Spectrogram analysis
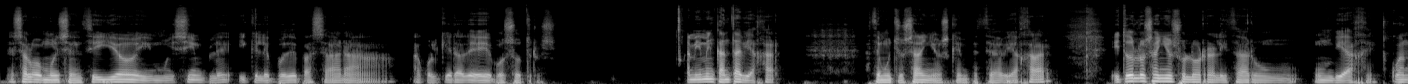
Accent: Asturias, Spain; Soy un asturiano al que le gusta la fotografía.

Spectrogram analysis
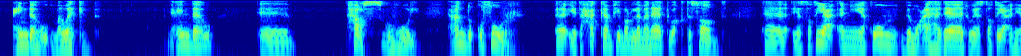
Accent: Egypt; ممكن ده مش عندنا في مصر

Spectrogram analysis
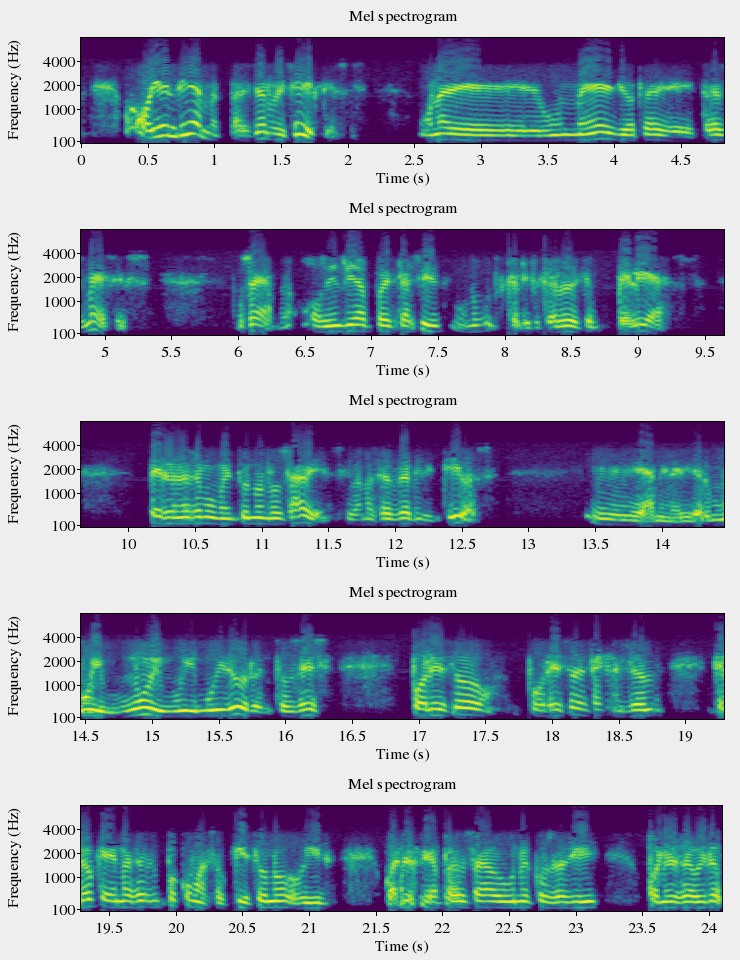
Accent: Bogotá, Colombia; also born or lived in Mesitas del Colegio; donde mis papás vivieron, donde nacimos los primeros 5 hijos. Solo que al nacer yo, a los poquitos meses de nacer, la familia se vino para Bogotá.

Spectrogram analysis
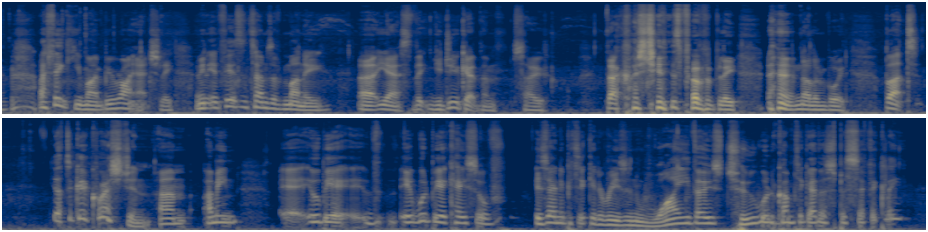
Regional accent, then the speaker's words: Isle of Wight, South East England, United Kingdom; because I'm from the Isle of Wight, Southampton and Portsmouth has merged into one because it was always the mainland.

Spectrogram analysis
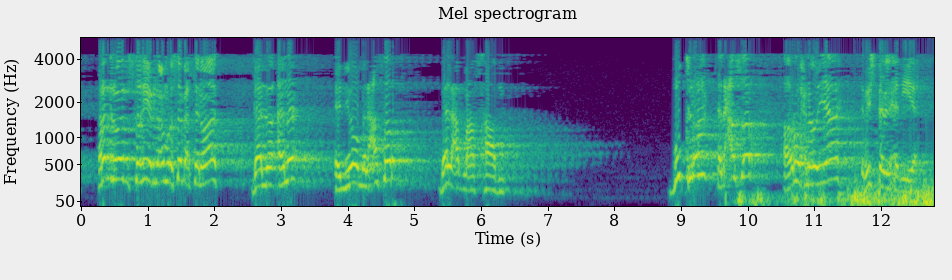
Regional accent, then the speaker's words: Mukalla, Hadhramaut, Yemen; born there; خريج المعهد العالي للتوجيه والإرشاد، من مواليد المكلا، الأصل من حضرة من دوعن،

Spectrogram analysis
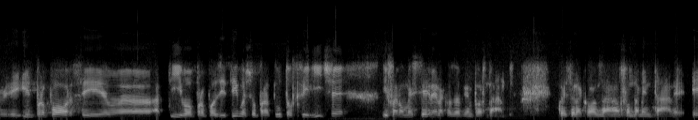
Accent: Trieste, Friuli-Venezia Giulia, Italy; Ma mi viene da dire, sono triestino

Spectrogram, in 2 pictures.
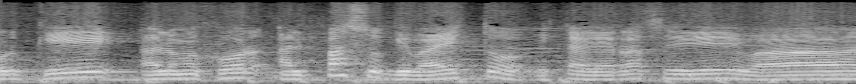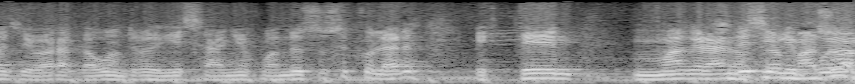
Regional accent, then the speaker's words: Uruguay; me duele decirlo porque yo también soy uruguayo

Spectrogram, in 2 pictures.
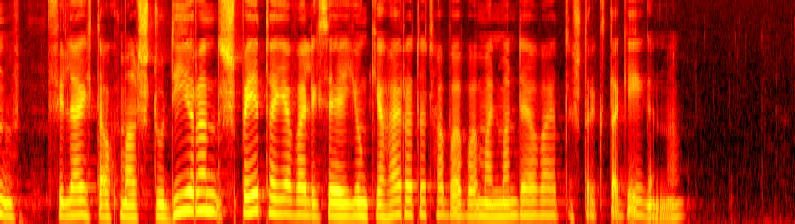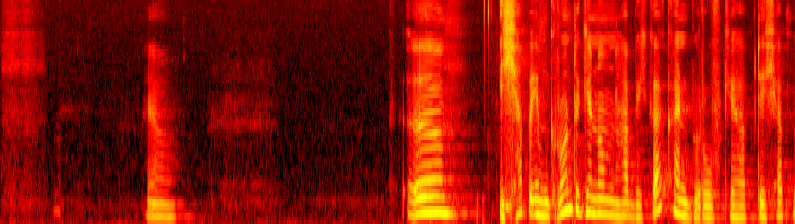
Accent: Novotroitsk, Orenburg Oblast, Russia; German is a second language; now in Germany; Und ich komme aus Novotroiz, das sind nur 20 Kilometer Differenz.

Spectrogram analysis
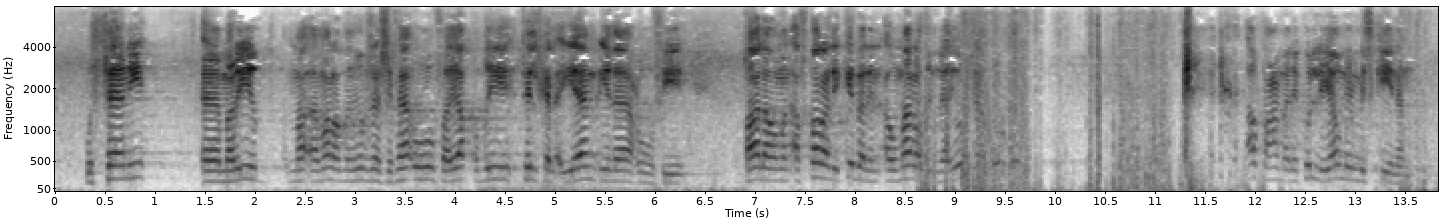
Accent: Egypt; يعني أنا من أهل مصر

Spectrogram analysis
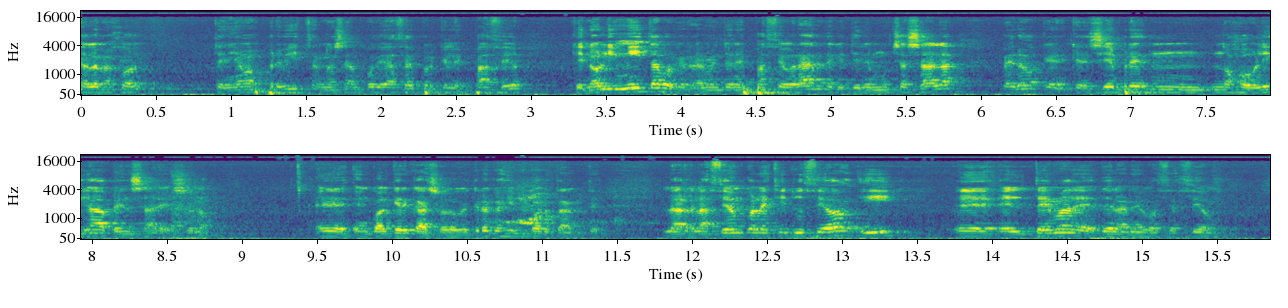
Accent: Málaga, Andalusia, Spain; vengo de Málaga.

